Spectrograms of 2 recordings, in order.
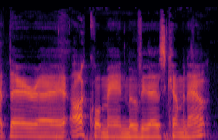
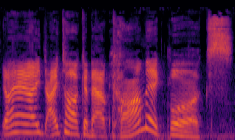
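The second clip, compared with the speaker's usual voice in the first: higher, slow mock-angry Boston rant; a Bostonian firing back, pitched up and indignant; 7 semitones higher, slower than usual. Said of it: "sent an angry video back".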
